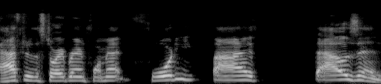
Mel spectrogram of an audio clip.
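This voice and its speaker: In a dry, close sound with no echo, a man speaks at a high pitch with an animated tone. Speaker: video marketing consultant. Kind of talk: business presentation.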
